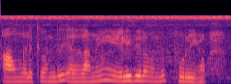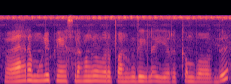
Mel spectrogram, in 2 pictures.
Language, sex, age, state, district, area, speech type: Tamil, female, 18-30, Tamil Nadu, Thoothukudi, rural, spontaneous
